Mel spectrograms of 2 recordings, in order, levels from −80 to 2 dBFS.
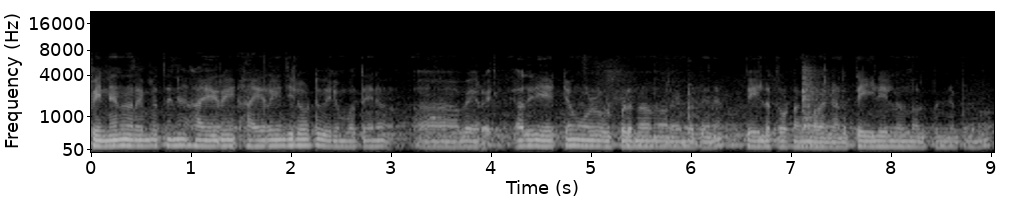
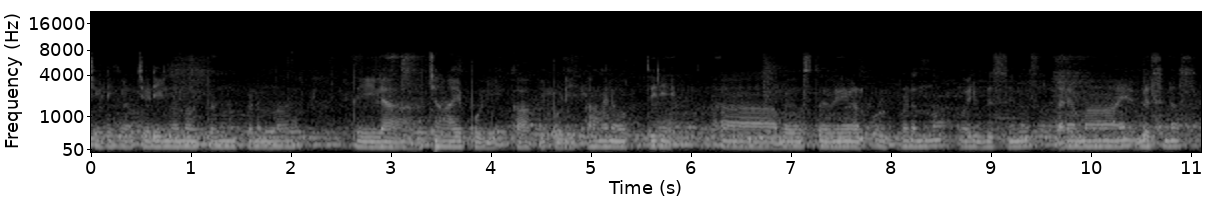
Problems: constant background noise, low volume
